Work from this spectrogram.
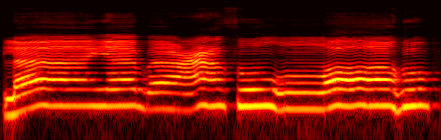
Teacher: Lafdul jalalah ada di tengah berarti panjang hanya dua ketukan. Dan juga ada alif lam syamsiyahnya.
